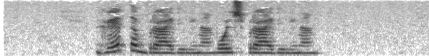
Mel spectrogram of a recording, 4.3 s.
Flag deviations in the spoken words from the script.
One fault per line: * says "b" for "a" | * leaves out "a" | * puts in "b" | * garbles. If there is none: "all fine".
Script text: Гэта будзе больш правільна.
* says "правільна" for "будзе"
